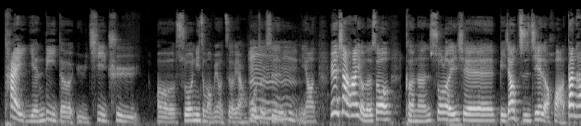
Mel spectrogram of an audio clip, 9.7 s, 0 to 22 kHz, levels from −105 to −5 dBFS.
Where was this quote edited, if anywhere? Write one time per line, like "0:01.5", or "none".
0:06.6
